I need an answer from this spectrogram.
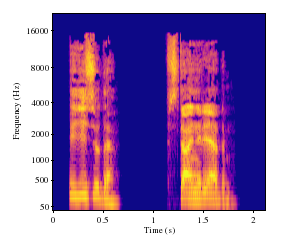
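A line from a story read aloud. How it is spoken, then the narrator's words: Sudden stern command. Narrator (Russian): приказала Тавор внезапно строгим голосом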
